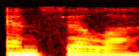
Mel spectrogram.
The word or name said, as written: ancilla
